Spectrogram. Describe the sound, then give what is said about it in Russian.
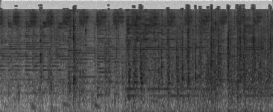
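A horse-drawn chariot approaches: quick, dense hoofbeats and a rolling, rattling rumble grow louder partway through. “О, навстречу путнику едет повозка. Колесница.”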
